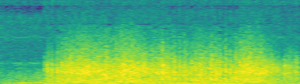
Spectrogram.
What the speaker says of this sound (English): There's a stream of lead from the guns, and he's got him.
